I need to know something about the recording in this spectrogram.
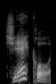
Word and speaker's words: Jekyll: But apparently, I did a video about Jekyll and Hyde, and apparently it's not pronounced Jekyll, it's pronounced Jekyll, which is an interesting Snapple fact.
